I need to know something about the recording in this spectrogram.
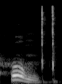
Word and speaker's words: whom: Ada lagi whom.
